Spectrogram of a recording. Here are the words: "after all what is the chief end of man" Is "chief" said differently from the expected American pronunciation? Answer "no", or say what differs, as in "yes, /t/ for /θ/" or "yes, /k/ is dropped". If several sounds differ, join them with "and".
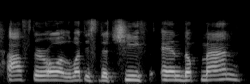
no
